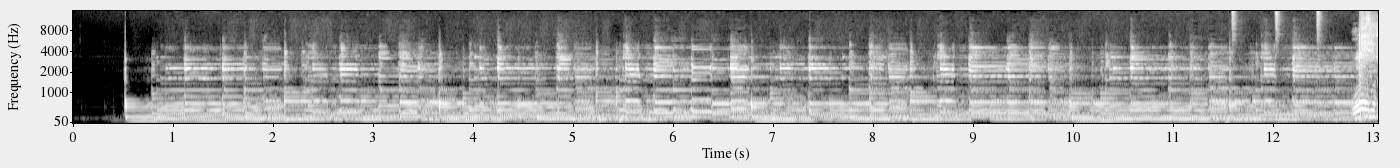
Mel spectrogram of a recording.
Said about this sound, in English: Uh, we're gonna go ahead and listen to the second half of their set as they take us into the last three songs for Border Sessions here live at Star City Studios. Go ahead and take it, guys.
